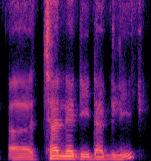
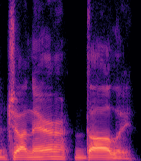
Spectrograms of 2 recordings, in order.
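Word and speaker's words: Caner Dagli: Chanadi Dagli, which I believe that needs no further introduction, but I will read a bit of his biography.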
